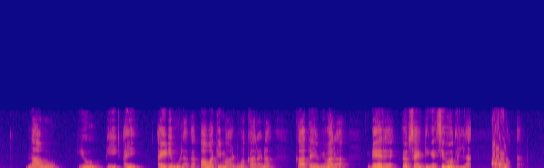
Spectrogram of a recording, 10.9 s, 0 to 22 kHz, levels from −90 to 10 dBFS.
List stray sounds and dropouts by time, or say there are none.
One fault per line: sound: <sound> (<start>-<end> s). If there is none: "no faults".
sound: chirp (9.8-10.2 s)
